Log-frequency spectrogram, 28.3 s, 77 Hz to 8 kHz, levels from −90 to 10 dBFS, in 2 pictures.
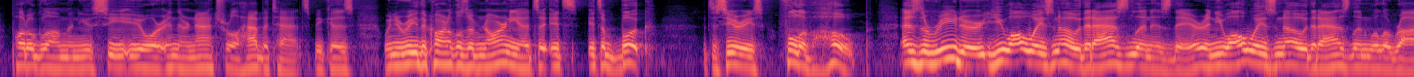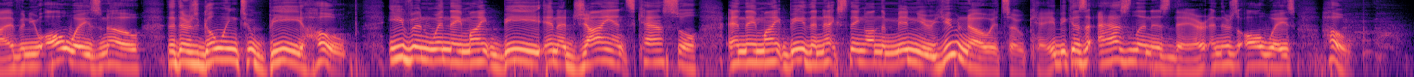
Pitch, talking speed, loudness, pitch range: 160 Hz, 185 wpm, -14 LUFS, 140-185 Hz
